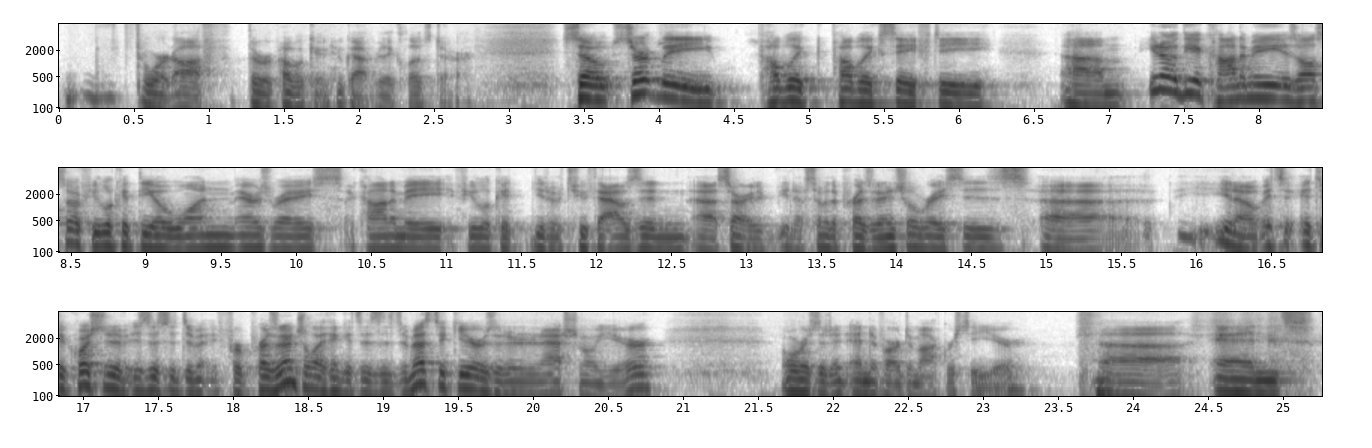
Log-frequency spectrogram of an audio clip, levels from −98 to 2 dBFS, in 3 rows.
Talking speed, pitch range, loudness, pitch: 200 wpm, 105-140 Hz, -29 LUFS, 115 Hz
